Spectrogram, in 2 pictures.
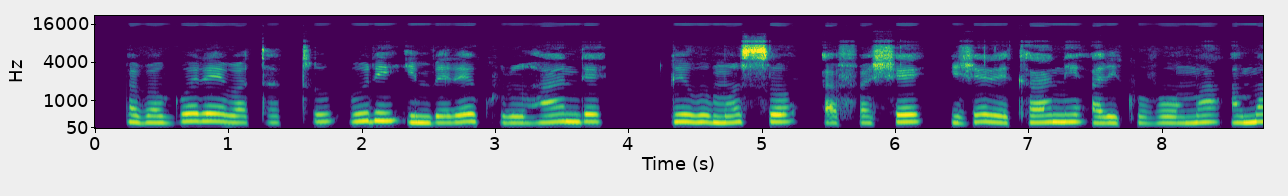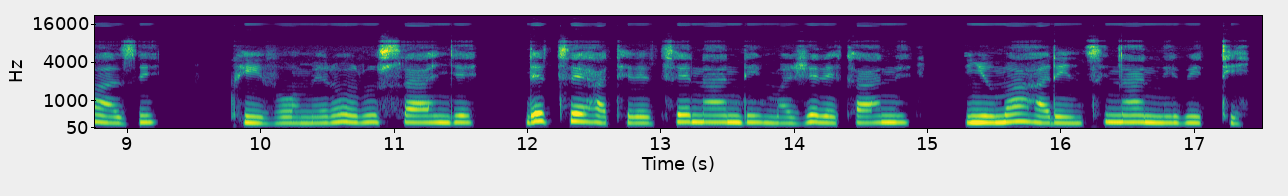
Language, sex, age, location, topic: Kinyarwanda, female, 18-24, Huye, health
